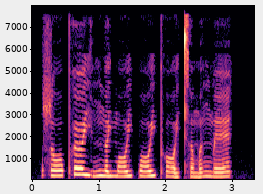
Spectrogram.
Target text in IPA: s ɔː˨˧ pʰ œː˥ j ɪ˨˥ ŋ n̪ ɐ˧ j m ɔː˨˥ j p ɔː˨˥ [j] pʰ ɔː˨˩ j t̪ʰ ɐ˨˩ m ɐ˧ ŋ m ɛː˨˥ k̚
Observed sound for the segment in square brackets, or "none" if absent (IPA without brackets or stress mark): j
